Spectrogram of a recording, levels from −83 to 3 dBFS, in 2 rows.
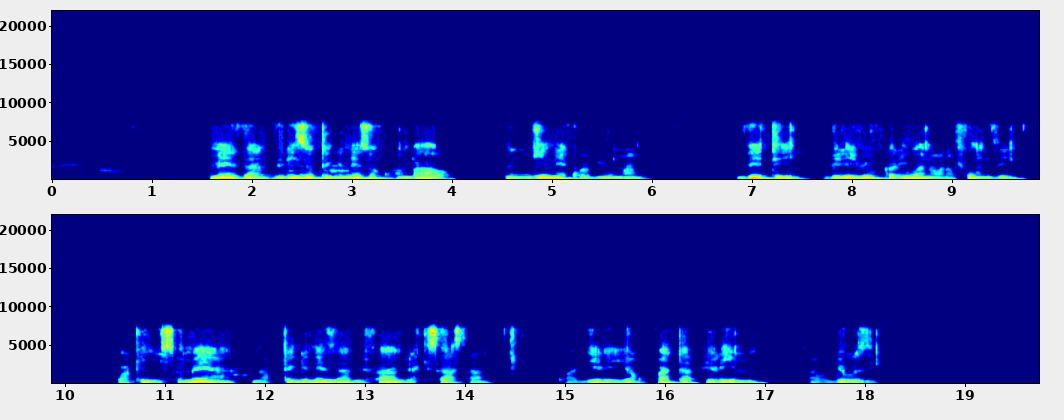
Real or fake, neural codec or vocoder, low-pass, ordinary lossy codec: real; none; 7.2 kHz; Opus, 24 kbps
